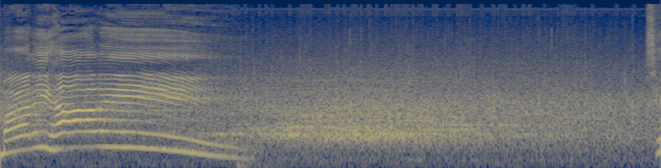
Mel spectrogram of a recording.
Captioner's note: audience cheering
